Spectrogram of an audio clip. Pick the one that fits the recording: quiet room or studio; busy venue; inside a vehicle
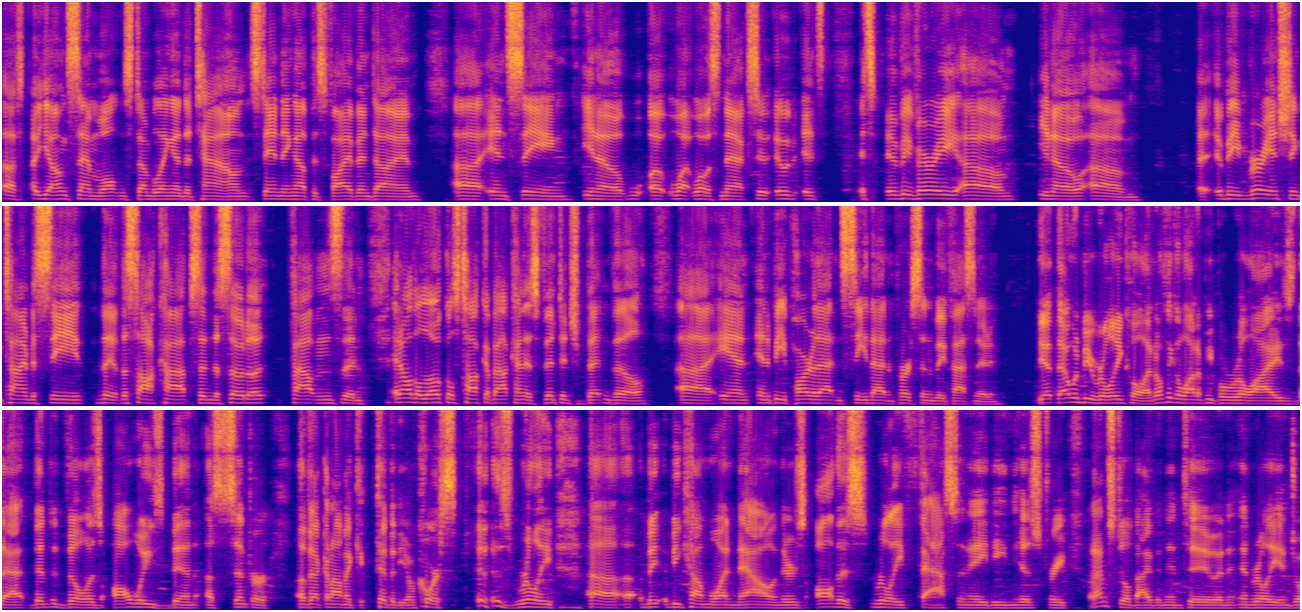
busy venue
